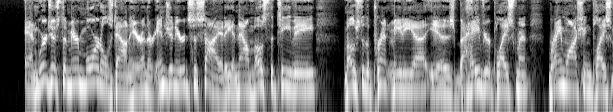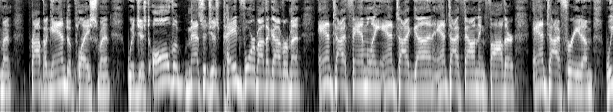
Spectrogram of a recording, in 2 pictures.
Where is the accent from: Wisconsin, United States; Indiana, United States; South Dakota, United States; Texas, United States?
Texas, United States; Dallas; Growing up in Dallas, and they still have them, it will say this parking garage is designated as a nuclear fallout shelter.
